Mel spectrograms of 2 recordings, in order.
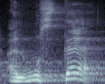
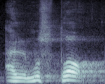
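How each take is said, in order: First: "المستا-" with thin t and front a, "al-mustae"; light ta. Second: "المسطى" with heavy t and dark vowel, "al-musto"; ta made emphatic. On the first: Teacher correcting the mistake, thin ta. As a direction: keep the t of "المستا-" pure. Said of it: "تاء". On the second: Teacher imitating the mistake, ta turned into emphatic ta. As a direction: thicken the t in "المسطى". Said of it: "التاء يجعلها طاء". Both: Shown as a demonstration.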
